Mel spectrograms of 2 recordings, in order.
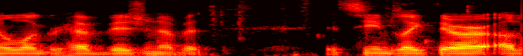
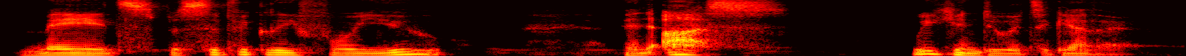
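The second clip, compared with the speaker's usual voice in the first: soft, hushed, quiet whisper; 5 dB quieter than usual. Game master voicing a character speaking to a player, whispering. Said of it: "starts to whisper to you about the staff".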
